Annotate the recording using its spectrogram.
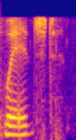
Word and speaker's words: Swigchd: Well, it's pronounced swidged, and it means to switch or change your look. So it's spelled S-W-I-G-C-H-D, and the W-I-G is red because we want the word wig to pop out.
